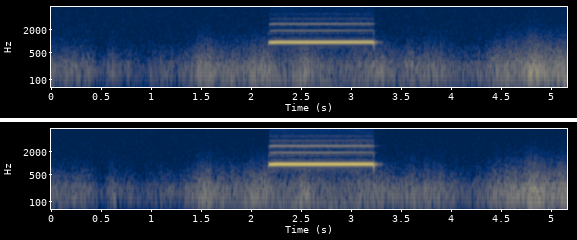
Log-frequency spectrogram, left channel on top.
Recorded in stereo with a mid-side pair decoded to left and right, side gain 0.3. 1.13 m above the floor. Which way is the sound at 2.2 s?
65° right.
